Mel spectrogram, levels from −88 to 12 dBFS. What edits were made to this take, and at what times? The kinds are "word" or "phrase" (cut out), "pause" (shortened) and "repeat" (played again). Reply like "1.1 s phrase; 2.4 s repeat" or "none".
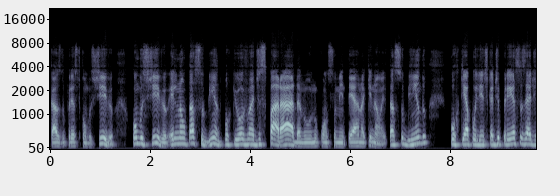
none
